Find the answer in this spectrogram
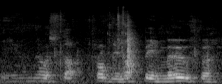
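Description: A man's voice: fairly high pitch, little pitch movement, a little fast, creaky, distant mic, background noise. An older man talks casually to the camera while he works on a car in his home garage, muttering asides about nuts, bolts and spanners. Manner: mutters while working, plain chatty asides. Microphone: camera mic from a distance. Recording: echoey garage from off-mic.

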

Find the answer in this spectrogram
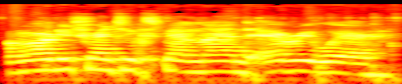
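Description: A woman's voice: medium pitch, fairly even intonation, fast talker, slight background noise. A young woman chatting casually while playing a game with a friend, chatty and self-mocking. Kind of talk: casual gaming chat. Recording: dull, slightly muffled voice chat.

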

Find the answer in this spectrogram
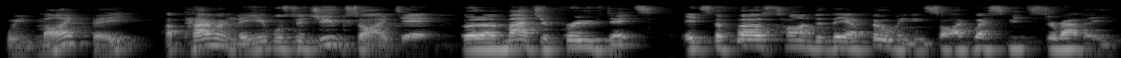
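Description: Casting: man as wry, jocular husband for a radio play, middle pitch. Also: lively intonation, normal speed, few pauses, lightly acted, rough recording. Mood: easygoing. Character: jovial, grumbling, teasing husband. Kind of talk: community audio play acting.

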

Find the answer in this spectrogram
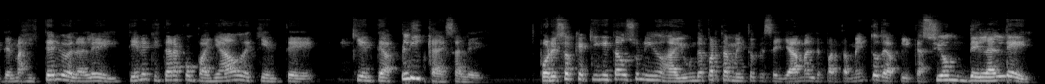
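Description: A man in his forties speaks in a high-pitched voice as a political analyst. His talk is emphatic and insistent, with frequent restarts and repeated words, heard through a webcam on a video call from home. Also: fairly bright tone. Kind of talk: animated political commentary. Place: home room indoors.

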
